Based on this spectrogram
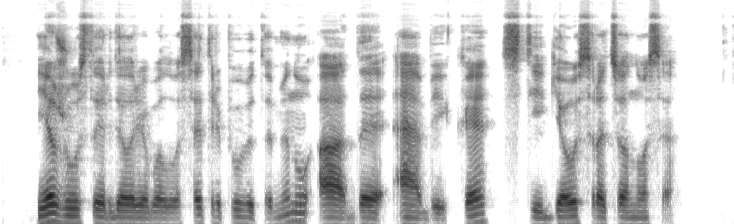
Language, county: Lithuanian, Vilnius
